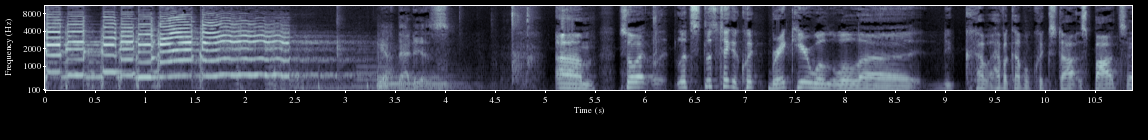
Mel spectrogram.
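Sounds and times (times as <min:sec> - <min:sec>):
loud electric guitar played through a reverb pedal: 0:00.0 - 0:04.4
speech: 0:05.1 - 0:10.8.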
